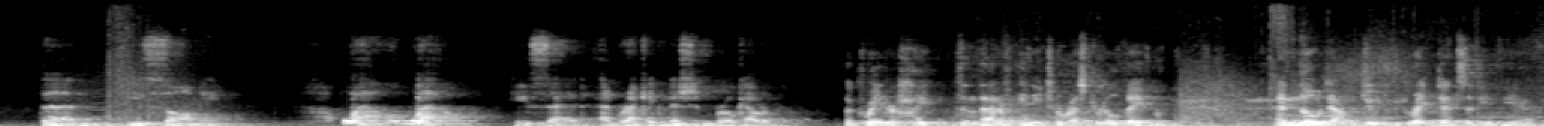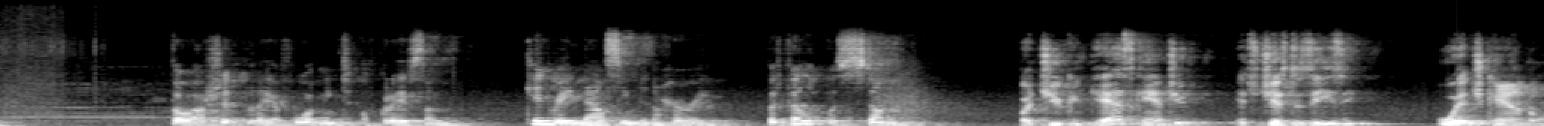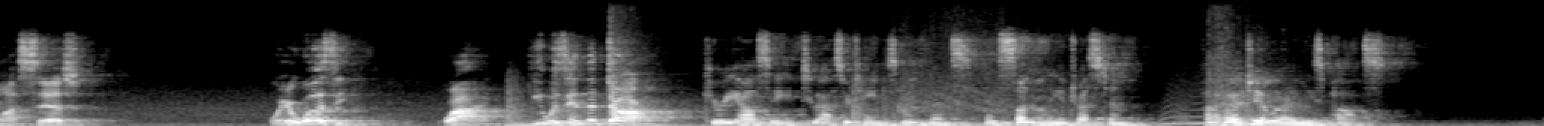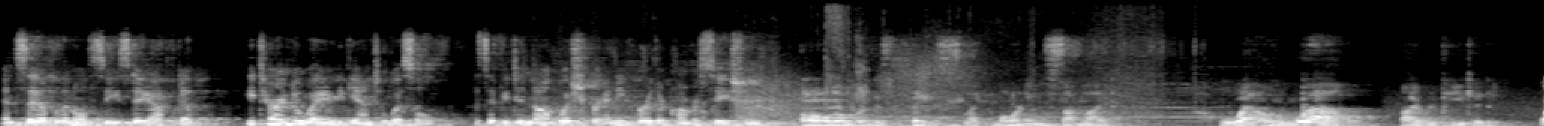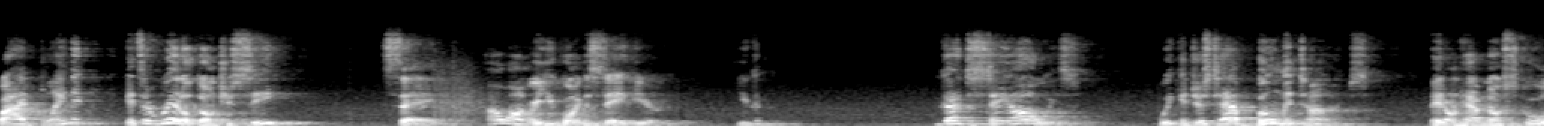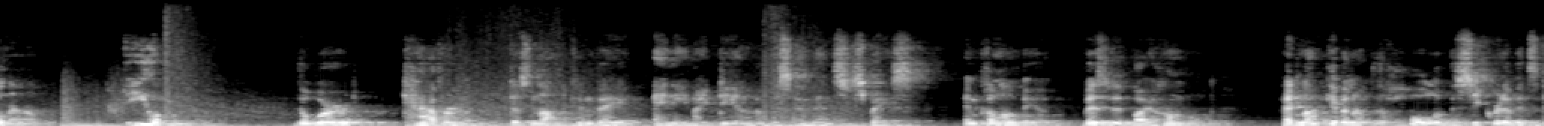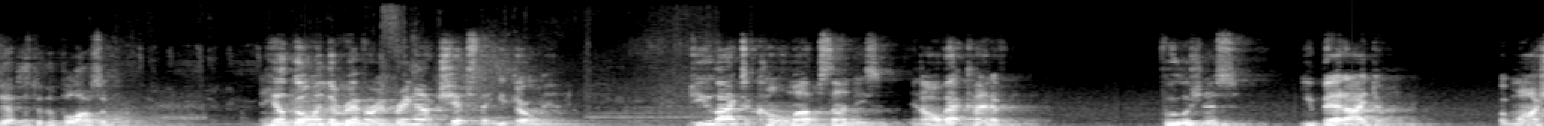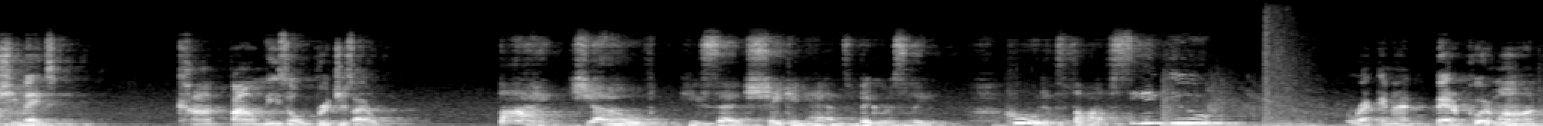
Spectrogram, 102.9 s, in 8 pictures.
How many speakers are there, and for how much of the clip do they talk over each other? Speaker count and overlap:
4, no overlap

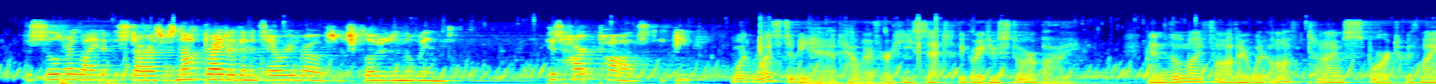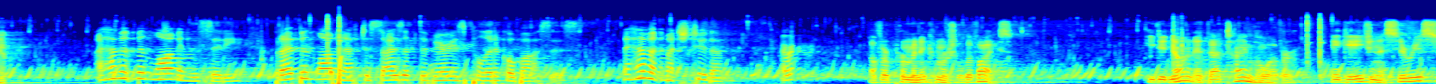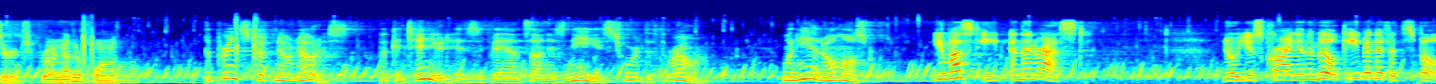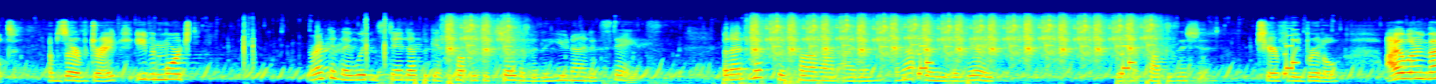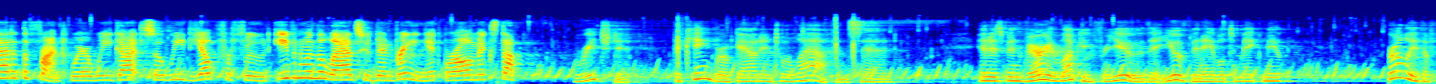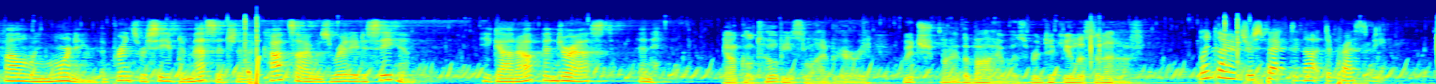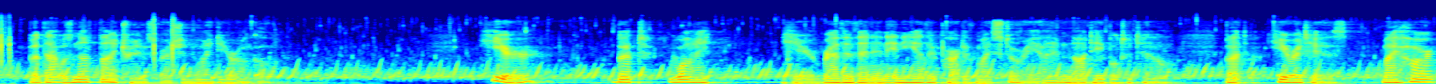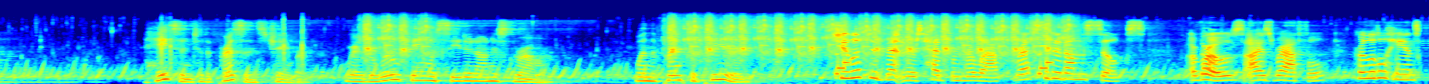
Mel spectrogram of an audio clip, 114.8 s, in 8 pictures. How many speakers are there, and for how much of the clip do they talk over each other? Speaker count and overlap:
6, no overlap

